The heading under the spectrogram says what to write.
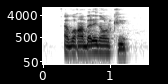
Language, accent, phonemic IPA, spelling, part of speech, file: French, France, /a.vwaʁ œ̃ ba.lɛ dɑ̃ l(ə) ky/, avoir un balai dans le cul, verb, LL-Q150 (fra)-avoir un balai dans le cul.wav
- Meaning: to have a stick up one's ass, to have a pole up one's ass, to be stuck-up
